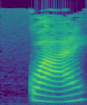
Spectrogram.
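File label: "guai", third tone, Mandarin Chinese pinyin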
